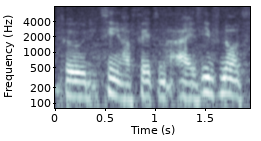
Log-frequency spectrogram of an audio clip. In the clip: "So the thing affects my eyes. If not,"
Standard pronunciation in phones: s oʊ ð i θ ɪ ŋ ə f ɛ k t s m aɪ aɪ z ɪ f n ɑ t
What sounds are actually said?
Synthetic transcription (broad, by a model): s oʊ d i t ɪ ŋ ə f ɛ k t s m aɪ aɪ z ɪ f n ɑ t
